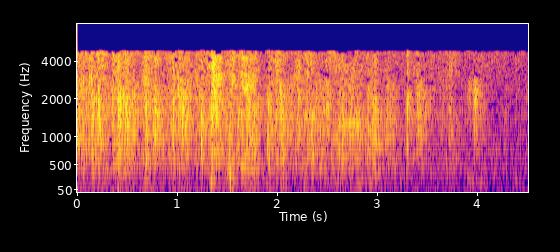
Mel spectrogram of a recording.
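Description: Applause at a Rotary club meeting welcoming a guest, a Venezuelan engineering student, with sharp individual claps from a modest crowd that thin out and fade toward the end.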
